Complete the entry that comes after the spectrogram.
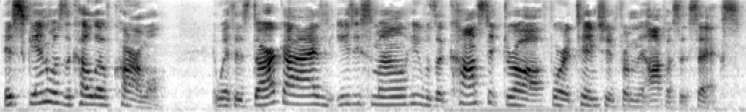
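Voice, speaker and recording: A narrator reading and presenting fiction in an expressive, theatrical storytelling manner as host of a reading channel. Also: medium pitch, moderate pace. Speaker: audiobook-style reader and channel host. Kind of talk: dramatic book narration; casual chatty sign-off to listeners.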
